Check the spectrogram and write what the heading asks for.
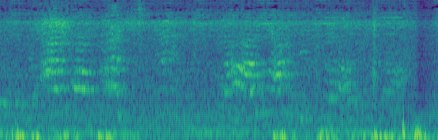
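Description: Children's high-pitched voices, in two short stretches, about half a second in and again just past two seconds, over a low background rumble.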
